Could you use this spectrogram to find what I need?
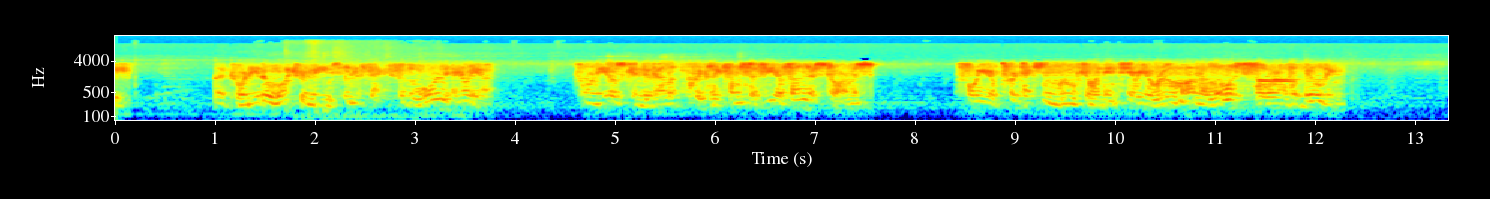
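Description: A synthetic voice reads out an alert through a small radio speaker.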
